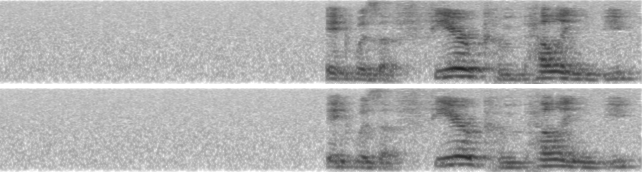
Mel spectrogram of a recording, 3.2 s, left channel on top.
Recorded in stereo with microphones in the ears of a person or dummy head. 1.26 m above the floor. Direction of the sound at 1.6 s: 80° left.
